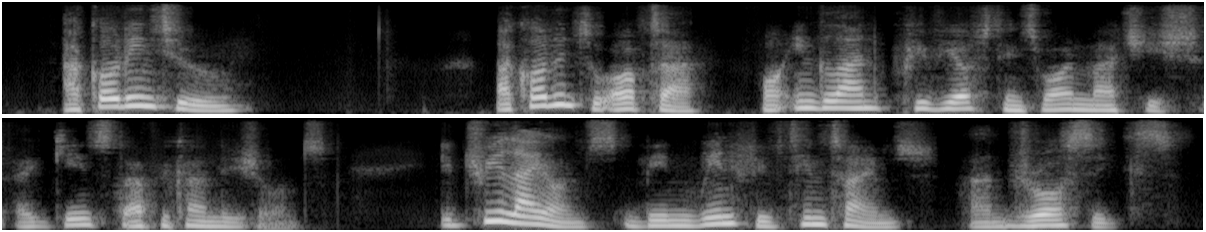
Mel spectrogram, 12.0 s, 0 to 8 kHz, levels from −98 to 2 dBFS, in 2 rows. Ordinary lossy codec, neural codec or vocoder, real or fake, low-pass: AAC, 32 kbps; codec, 16 kHz, 0.5 kbps, X-Codec, WavLM features, trained on Multilingual LibriSpeech; fake; 7.2 kHz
